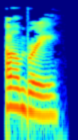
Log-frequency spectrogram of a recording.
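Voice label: "aumbry", British English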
